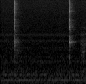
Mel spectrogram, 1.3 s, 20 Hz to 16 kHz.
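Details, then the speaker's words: Shelly EM energy monitor's internal switch (220 V, 2 A max, can drive an off-peak contactor) switching: two crisp clicks about 0.8 s apart over faint room hum; relay operating normally. "donc là nous pouvons voir l'interrupteur vous l'entendez claquer"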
